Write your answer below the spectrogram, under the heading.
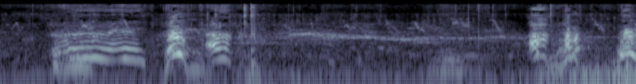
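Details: Dog barking: a few short harmonic barks and yelps, some with quavering pitch, separated by a quieter stretch with a faint steady tone, then more barks near the end.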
